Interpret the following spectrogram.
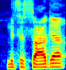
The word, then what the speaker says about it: Mississauga: do it okay born in Miss Mrs sagua Mississauga Ontario I know I butchered that but um Mississauga Mississauga Mississauga Ontario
